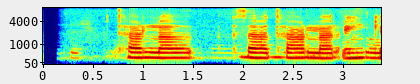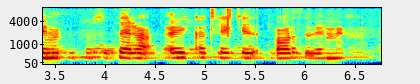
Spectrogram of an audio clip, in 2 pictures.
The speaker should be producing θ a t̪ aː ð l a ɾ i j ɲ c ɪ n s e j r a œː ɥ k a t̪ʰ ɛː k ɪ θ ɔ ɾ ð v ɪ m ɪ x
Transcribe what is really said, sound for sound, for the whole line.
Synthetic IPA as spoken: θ a t̪ʰ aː l a ɾ e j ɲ c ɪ n θ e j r a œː ɥ k a t̪ʰ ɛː c ɪ ð ɔ ɾ ð v ɪ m ɪ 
